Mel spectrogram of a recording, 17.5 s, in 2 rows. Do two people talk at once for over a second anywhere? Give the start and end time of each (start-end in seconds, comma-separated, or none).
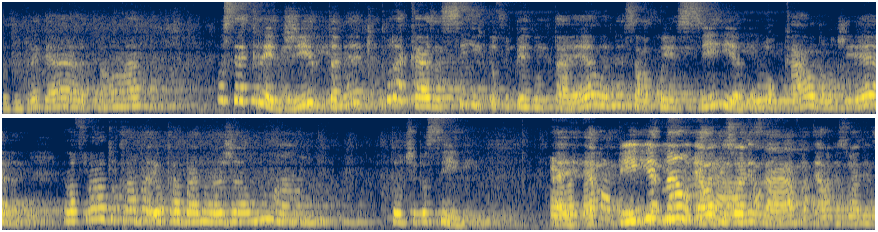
14.2-16.3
